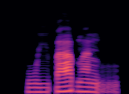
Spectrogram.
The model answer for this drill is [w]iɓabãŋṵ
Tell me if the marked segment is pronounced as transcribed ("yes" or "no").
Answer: yes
